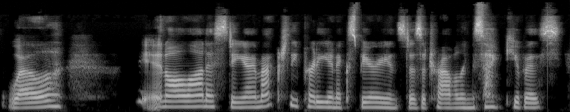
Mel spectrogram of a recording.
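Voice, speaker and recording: A woman voices a shy, gentle monster girl in an intimate audio roleplay. Her voice is low for a woman and recorded very dry and close. She talks softly and hesitantly, polite and apologetic toward the listener. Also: flat delivery, moderate pace, no room sound, natural voice. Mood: nervous, confiding. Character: shy, gentle female cuddle-monster succubus.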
